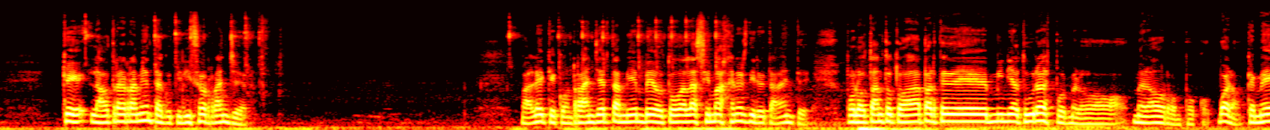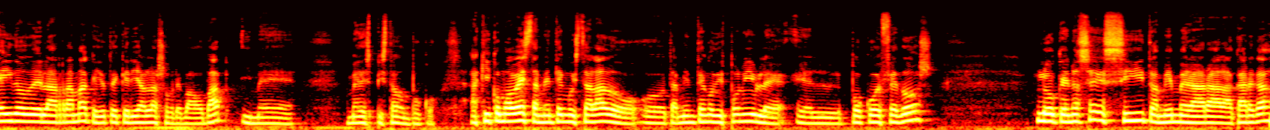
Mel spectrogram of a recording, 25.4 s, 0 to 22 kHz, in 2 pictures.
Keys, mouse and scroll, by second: 0.8-2.9 typing, 5.5-6.0 typing, 7.1 j, 12.2 click, 13.8 click, 20.5 click.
